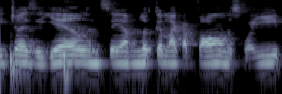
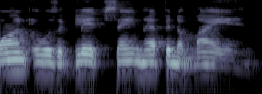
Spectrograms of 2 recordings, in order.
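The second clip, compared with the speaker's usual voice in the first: usual speaking voice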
